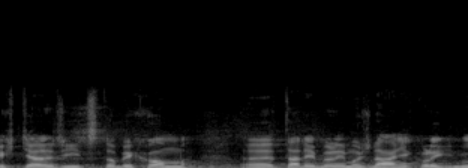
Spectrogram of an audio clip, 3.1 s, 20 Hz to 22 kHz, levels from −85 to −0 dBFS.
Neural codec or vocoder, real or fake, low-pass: none; real; 10.8 kHz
